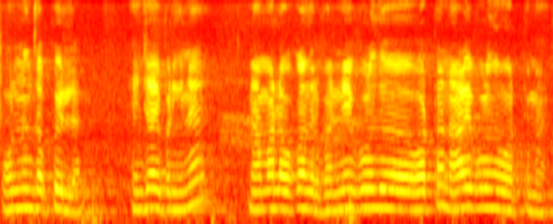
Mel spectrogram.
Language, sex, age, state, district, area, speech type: Tamil, male, 45-60, Tamil Nadu, Cuddalore, rural, spontaneous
